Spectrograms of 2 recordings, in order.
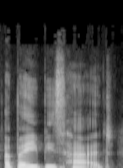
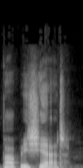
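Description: First: Said in the usual way. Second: "Babby's Yed" with short a and y for h; local pronunciation. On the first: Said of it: "So we call it Babby's Yed". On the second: Shown as a demonstration. Explaining the pudding's name, local "Babby's Yed". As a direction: say "Babby's Yed", Wigan for baby's head. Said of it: "That's how they pronounce it".

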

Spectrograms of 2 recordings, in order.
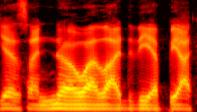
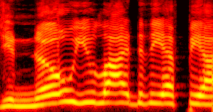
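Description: First: Lower, quick, lightly voiced meek admission; meek defendant. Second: Higher, lightly voiced incredulous judge; a hint of a judge who can't believe it. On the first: Flynn answering the judge, lower, lightly voiced meek admission. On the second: Judge questioning Flynn in court, lightly voiced incredulity.

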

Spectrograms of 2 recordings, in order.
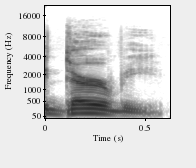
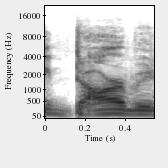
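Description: First: Derby said as DUR-bee; first vowel of Derby r-colored, like "her"; American Derby. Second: Derby said as DAR-bee; first syllable of Derby like "dar"; British-style Derby. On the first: Shown as a demonstration. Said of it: "In our American accent". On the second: Retold or imitated. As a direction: say Derby with an open "ar". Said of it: "You don't have to say Derby".

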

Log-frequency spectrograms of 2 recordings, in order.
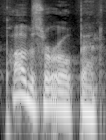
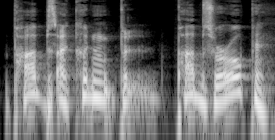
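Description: First: Said in the usual way. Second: Higher, startled pitch jump; suddenly realising the pubs are open; surprised realisation. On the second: Real, not acted. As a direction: genuine surprise breaking into the story.

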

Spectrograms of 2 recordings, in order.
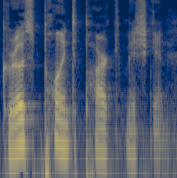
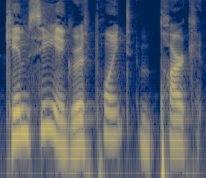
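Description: First: Each word of Grosse Pointe Park drawn out; slow, deliberate. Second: Slow careful reading. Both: Shown as a demonstration. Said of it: "Why is that so hard to say?".

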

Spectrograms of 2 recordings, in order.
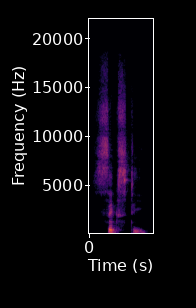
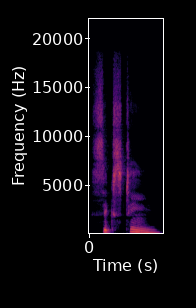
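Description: First: Sixty with stress on six, short light ty. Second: Put-on sixteen with teen drawn out, falling; stress on TEEN. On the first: (sixty 重音放在第一音节) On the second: (sixteen 重音放在第二音节 teen) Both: Shown as a demonstration. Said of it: "其他也都是一样".

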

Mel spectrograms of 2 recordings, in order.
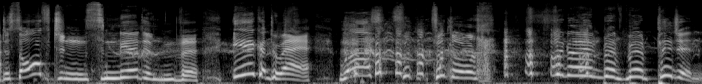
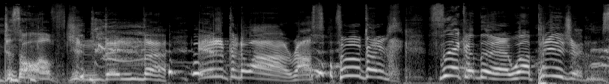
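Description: First: Lightly voiced, slow, angry reading of gibberish; half-hearted angry recital; mock angry reading. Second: Slow, higher, shouted mock Russian accent. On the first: Friend reads keyboard-mash notes aloud, mock angry. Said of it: "did I encompass your anger properly". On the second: Reading keyboard-mash notes to friend, mock Russian accent. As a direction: ham up a guttural Russian accent. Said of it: "That was a little more Russian".

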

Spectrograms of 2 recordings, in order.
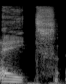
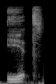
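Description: First: "eight" with a plain English ay vowel; carefully anglicised "eight", clean ay sound; adapted clear pronunciation. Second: "eight" as in Northern Ireland, roughly "ee-it"; broad Northern Irish "eight"; Northern Irish pronunciation. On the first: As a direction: correct "eight" for English listeners, as "ayt". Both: Shown as a demonstration. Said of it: "I have to pronounce eight like eight".

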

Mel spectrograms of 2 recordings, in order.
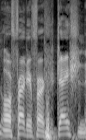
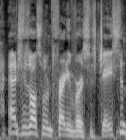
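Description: First: "versus Jason" slurred with SH for S; slushy slurring. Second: Said in the usual way. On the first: Pretend. Podcast host offering a silly alternative film title, slushy slurring. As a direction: say "versus Jason" like "vershush Jashon". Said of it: "Why am I talking like this?". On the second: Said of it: "if you prefer it that way".

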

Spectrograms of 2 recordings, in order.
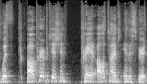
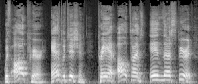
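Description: First: Said in the usual way. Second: Slower, rising to high; emphatic repeat. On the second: Shown as a demonstration. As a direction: lean into it slowly. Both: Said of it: "You catch that".

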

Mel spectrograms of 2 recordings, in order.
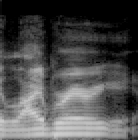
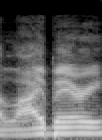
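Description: First: Said in the usual way. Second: Library said as "LIE-berry"; library mispronounced "li-berry"; first R dropped. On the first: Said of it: "or no, you say library". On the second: Retold or imitated. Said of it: "she hates when people say library".

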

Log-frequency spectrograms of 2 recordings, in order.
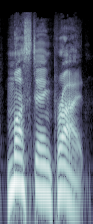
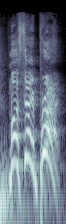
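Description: First: Said in the usual way. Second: High shouted Mustang Pride; yelled slogan. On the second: Retold or imitated. Player yelling the slogan at the door, high shout. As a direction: belt out "Pride" like a chant. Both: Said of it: "you're gonna yell".

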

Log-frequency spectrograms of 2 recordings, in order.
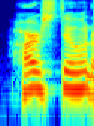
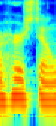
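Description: First: Hearthstone with HART, rhymes with start; first pronunciation of Hearthstone. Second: Hearthstone with HURTH, rhymes with earth; second pronunciation of Hearthstone. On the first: Host offers co-host two pronunciations, HART-stone. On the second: Host offers co-host two pronunciations, HURTH-stone. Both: Shown as a demonstration. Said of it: "Which way do you say it".

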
